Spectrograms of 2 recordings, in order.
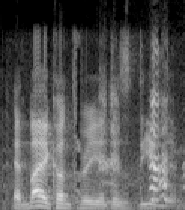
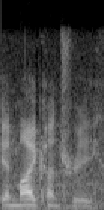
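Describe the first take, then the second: First: Put-on loud, jokey Russian accent; mock Russian accent. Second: Said in the usual way. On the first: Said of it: "What was the Russian accent for?". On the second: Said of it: "all you do is just say".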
